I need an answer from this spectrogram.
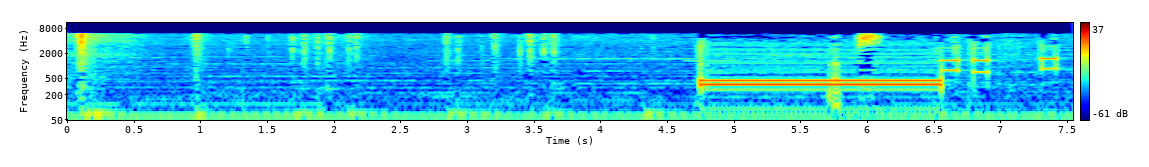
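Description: A telephone call being placed live on air: a run of key clicks, then a loud steady dial tone for about two seconds, followed by a few short dialing beeps.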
